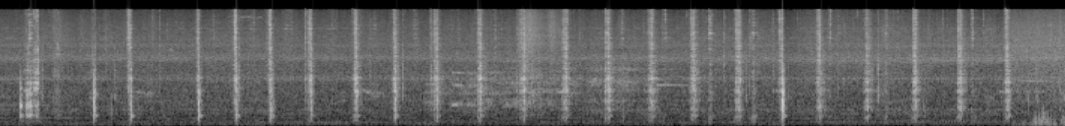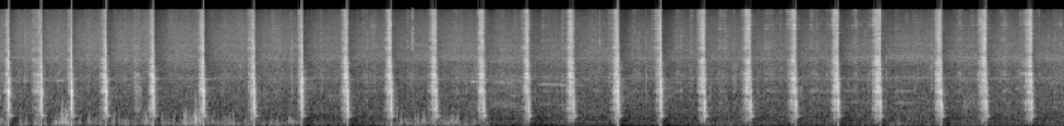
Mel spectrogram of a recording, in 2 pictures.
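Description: Cleaver chopping on a wooden cutting board: a steady run of knife strikes, about two a second, that grows louder and a little quicker about halfway through as the blade slices galangal root.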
